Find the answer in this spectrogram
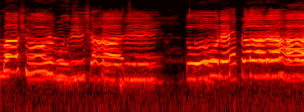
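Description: A woman and two boys singing a song together, unaccompanied, with a short break for breath a little after halfway.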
